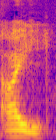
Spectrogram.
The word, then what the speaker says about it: aisle: Next है आइल। इन दोनों ही word का प्रोनाउंसिएशन होता है आइल।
